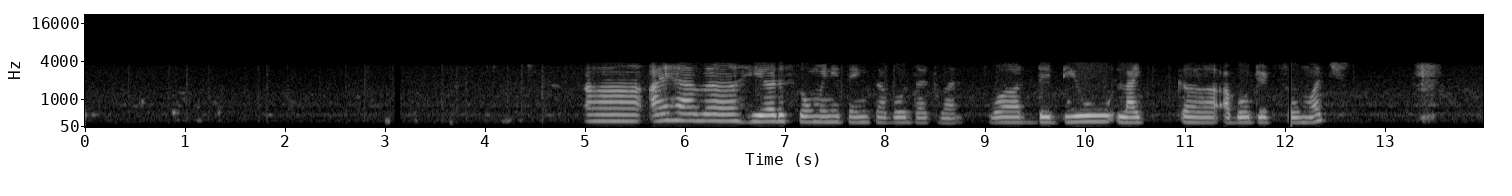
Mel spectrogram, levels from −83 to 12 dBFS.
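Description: Packet loss filled with silence cuts the speech at 3.09 to 3.15 s and 12.03 to 12.06 s. The 60 ms and 30 ms holes fit two lost packets, then one. Hard edges bound them, showing as flat waveform gaps and blank spectrogram strips.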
